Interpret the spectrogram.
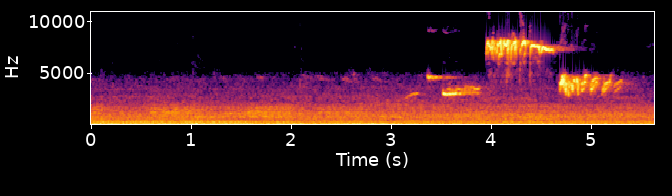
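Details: A robin singing from up high, seemingly as if it were spring, gives a few thin, high, quick, varied warbling phrases in the last two seconds, over a steady low rumble of background noise.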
